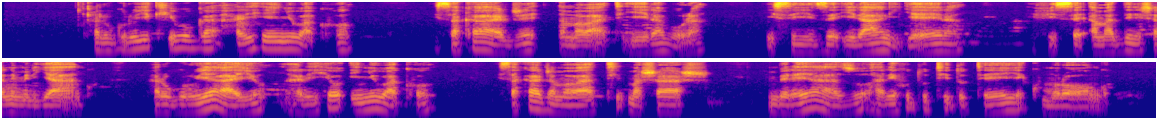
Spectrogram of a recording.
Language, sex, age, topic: Rundi, male, 50+, education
